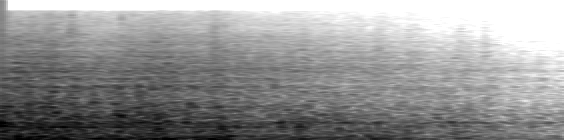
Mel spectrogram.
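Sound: train running on rails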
